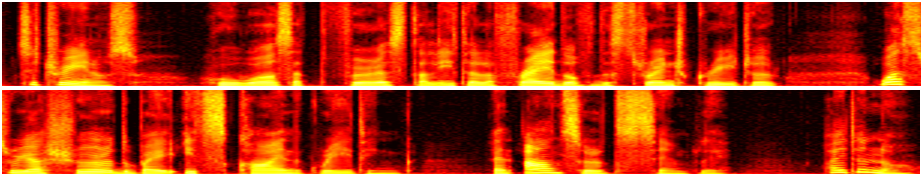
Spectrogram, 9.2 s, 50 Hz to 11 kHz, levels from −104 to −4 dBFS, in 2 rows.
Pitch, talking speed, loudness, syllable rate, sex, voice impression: 190 Hz, 155 wpm, -22 LUFS, 5.2 syllables/s, female, feminine, slightly adult-like, slightly soft, slightly calm, slightly sweet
